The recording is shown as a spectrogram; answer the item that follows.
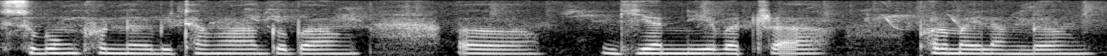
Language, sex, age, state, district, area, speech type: Bodo, female, 18-30, Assam, Baksa, rural, spontaneous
